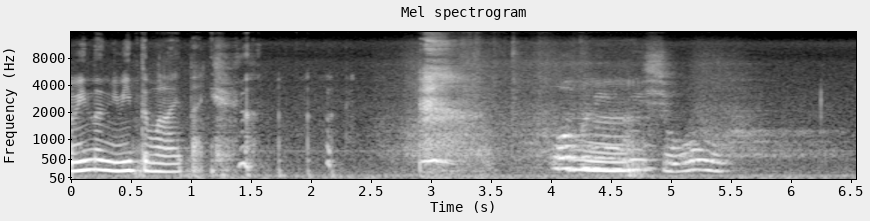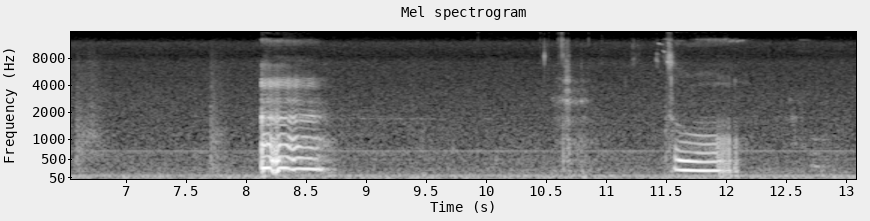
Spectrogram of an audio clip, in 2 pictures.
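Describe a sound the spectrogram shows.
A young woman speaks in short, lively bursts, close to a microphone.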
